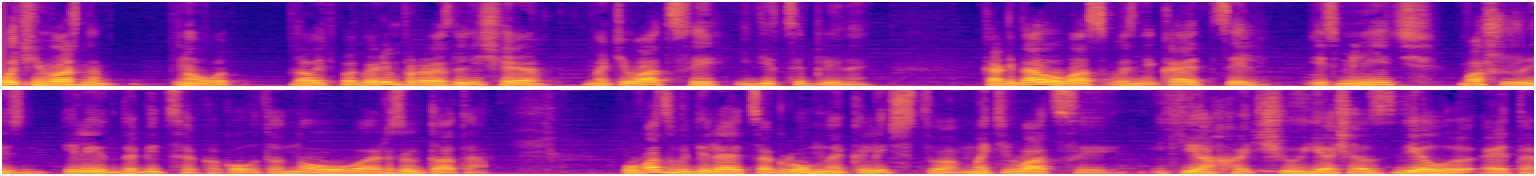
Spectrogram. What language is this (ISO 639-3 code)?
rus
